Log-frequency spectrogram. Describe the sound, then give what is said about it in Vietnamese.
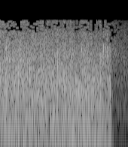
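Audience applause, dense and steady, a loud wash of many hands clapping together that holds for almost two seconds before cutting off sharply near the end. “Và dành tràng pháo tay cho lời phát nguyện hay.”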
